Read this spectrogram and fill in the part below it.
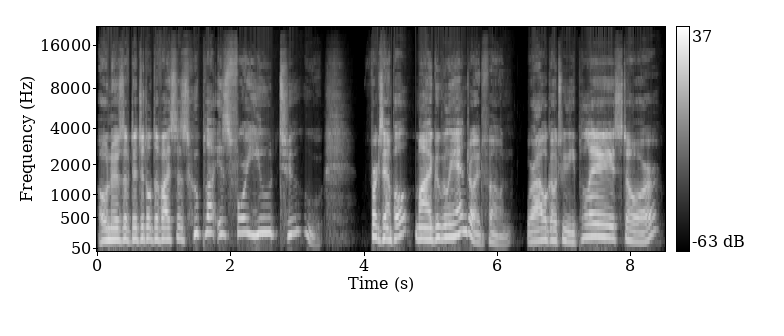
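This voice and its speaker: A man presenting a casual software tutorial as a library host, with playful, wry asides. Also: a little high, animated, measured pace. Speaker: library presenter hosting a digital services tutorial.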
